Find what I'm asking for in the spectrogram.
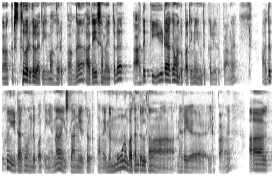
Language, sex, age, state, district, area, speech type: Tamil, male, 18-30, Tamil Nadu, Salem, rural, spontaneous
